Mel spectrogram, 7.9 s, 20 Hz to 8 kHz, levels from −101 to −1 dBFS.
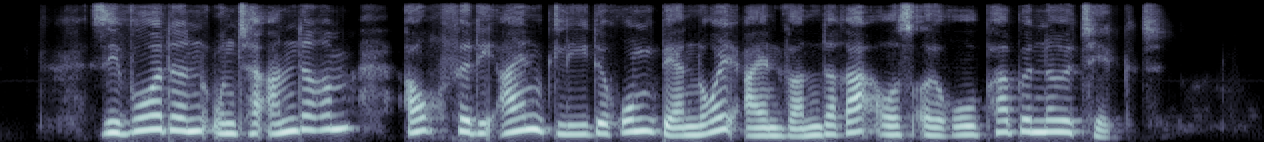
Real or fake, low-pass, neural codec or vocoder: fake; 7.2 kHz; codec, 16 kHz, 2 kbps, X-Codec, HuBERT features, trained on LibriSpeech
